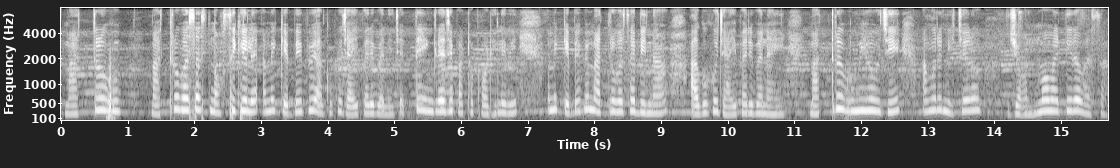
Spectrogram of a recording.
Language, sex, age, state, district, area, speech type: Odia, female, 18-30, Odisha, Puri, urban, spontaneous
